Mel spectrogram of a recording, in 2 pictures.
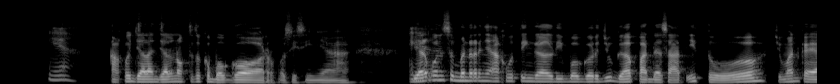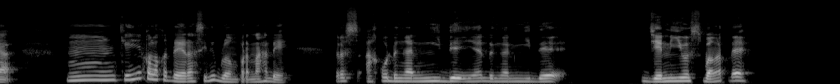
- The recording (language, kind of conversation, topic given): Indonesian, podcast, Apa pengalaman tersesat paling konyol yang pernah kamu alami saat jalan-jalan?
- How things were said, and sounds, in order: other background noise; stressed: "ngidenya"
